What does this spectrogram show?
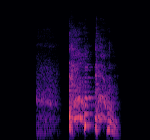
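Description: A loud burst of coughing: one breathy hack, then two rough, throaty coughs in quick succession, with no talking.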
